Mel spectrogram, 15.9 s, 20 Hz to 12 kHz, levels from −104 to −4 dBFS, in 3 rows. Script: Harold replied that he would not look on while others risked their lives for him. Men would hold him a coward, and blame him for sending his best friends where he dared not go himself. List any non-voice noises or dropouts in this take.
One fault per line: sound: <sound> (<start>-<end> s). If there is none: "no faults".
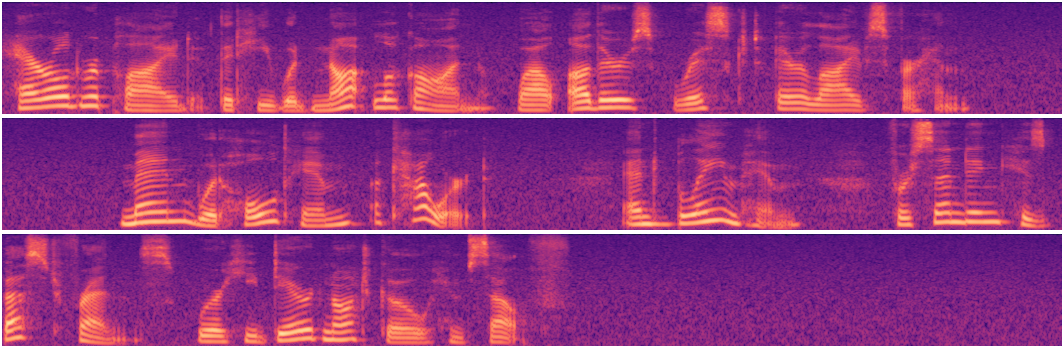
no faults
